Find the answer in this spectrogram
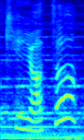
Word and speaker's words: Kayata: But it's Kayata.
